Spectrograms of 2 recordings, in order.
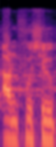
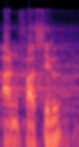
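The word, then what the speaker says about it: أنفس: bacaan Saya di sini ditulis anfusil kutub saya baca anfasil kutub karena maknanya kitab ter baik Kalau kitab terbaik bacanya bukan anfus tapi apa anfas ya nanti kamu debat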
